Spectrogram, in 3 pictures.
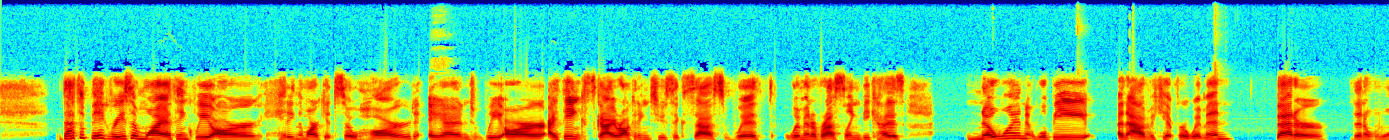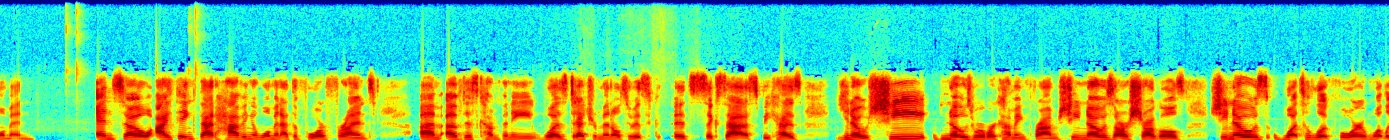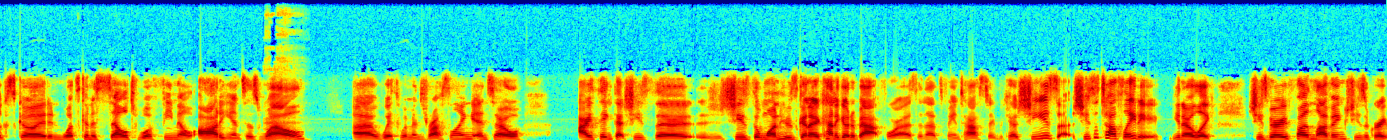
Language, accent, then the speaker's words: English; Texas, United States; It's something I haven't used in a long time, but I feel like, okay, I'm from Texas.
